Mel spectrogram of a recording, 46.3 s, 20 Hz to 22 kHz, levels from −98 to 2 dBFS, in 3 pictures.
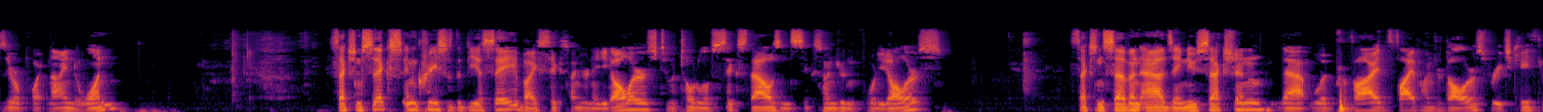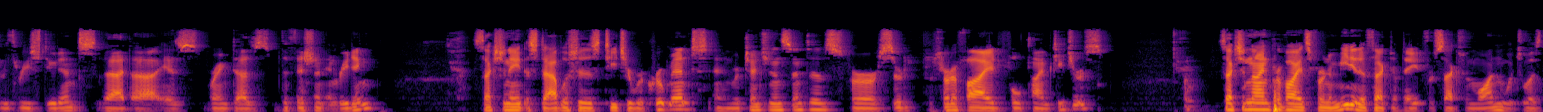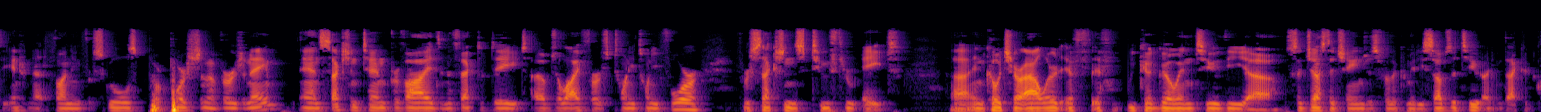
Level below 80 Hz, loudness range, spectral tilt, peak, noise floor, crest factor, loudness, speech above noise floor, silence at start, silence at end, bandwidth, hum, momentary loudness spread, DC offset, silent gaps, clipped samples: -50 dBFS; 6 LU; -3.5 dB/octave; -4 dBFS; -83 dBFS; 26 dB; -29 LUFS; 53 dB; 0 s; 0.25 s; 7.6 kHz; none; 14 LU; under 0.1%; none; under 0.1%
